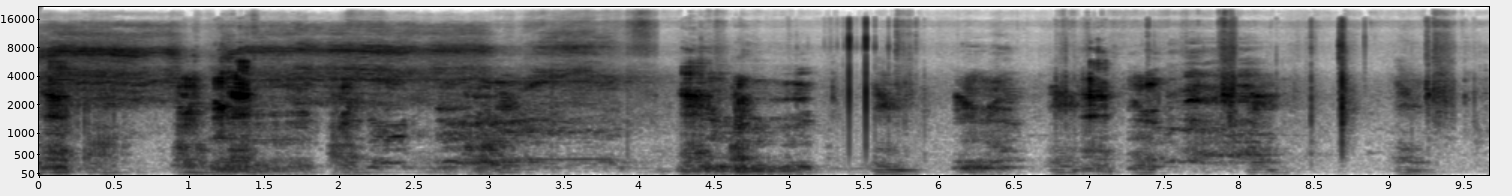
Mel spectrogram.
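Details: Feeding time at a pig farm: many pigs squeal and grunt in short overlapping bursts, with some higher shrill squeals and metallic clicks among them.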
